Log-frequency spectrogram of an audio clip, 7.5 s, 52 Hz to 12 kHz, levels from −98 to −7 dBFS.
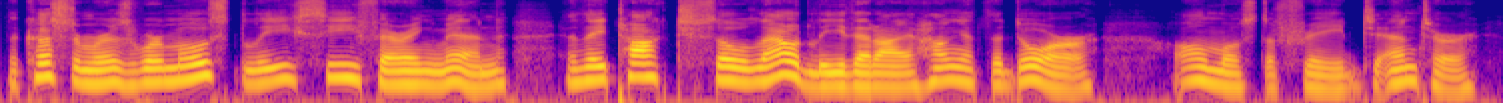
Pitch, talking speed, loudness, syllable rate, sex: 155 Hz, 170 wpm, -19 LUFS, 4.8 syllables/s, male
